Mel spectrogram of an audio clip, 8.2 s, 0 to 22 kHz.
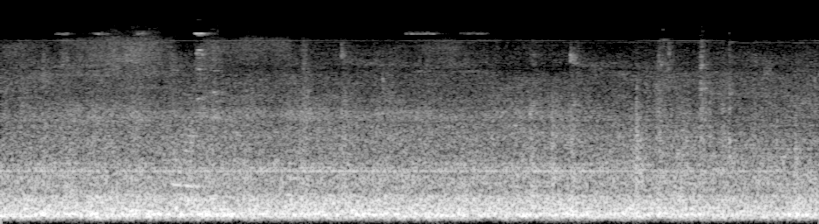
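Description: R142 subway car running at speed on elevated track, heard from inside the car: a steady rumble of wheels on rail, with a few faint clicks.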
